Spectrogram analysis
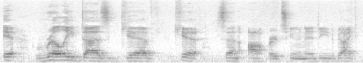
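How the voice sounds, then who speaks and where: A man's voice: mid-range voice, level tone, slow, darkish tone, slight background noise. A young man who stutters, answering interview questions openly and thoughtfully, with many fillers and repeated words. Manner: thoughtful, open. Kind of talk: casual interview.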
